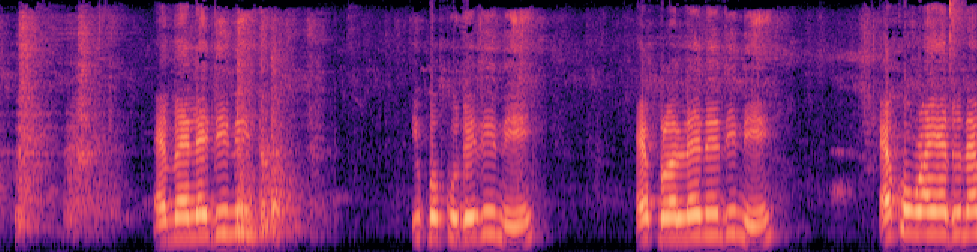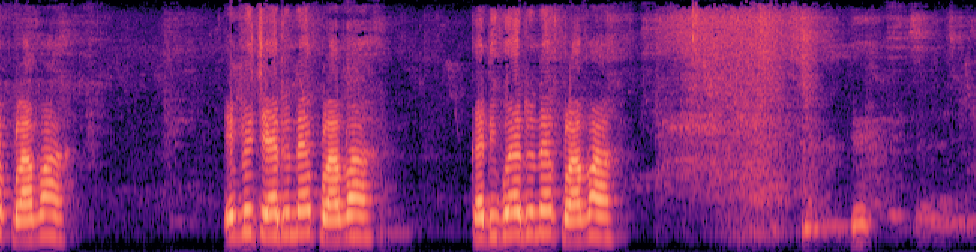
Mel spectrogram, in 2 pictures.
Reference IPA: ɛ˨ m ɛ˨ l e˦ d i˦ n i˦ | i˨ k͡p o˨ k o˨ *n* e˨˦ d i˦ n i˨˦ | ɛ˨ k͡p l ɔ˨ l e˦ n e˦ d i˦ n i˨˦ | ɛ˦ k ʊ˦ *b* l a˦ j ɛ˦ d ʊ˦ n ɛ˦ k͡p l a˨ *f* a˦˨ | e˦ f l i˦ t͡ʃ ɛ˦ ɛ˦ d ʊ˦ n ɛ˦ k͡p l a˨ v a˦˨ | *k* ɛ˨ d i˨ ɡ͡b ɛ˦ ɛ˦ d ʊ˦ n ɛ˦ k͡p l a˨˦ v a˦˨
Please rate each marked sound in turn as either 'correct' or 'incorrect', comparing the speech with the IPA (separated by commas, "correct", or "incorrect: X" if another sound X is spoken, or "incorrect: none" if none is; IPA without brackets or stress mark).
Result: incorrect: d, incorrect: w, incorrect: v, correct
